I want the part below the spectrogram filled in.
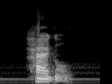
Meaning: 1. To argue for a better deal, especially over prices between a buyer and seller 2. To hack (cut crudely) 3. To stick at small matters; to chaffer; to higgle
- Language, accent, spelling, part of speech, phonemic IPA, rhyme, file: English, US, haggle, verb, /ˈhæɡəl/, -æɡəl, En-us-haggle.ogg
